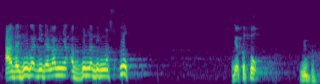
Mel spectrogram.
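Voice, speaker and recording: Male preacher, dramatic comic storyteller, highish voice in a big reverberant hall. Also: big pitch swings, normal speed, narrow, tinny audio. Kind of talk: humorous storytelling sermon.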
